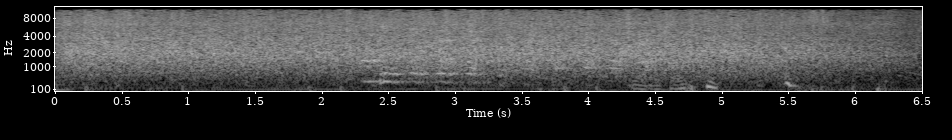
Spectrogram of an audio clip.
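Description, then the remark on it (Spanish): Steady applause, a dense, continuous wash of many hands clapping that holds at an even level for several seconds, with faint voices murmuring underneath. “Déjalo, déjalo si querés los aplausos, déjalo si querés porque ayuda, ayuda.”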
